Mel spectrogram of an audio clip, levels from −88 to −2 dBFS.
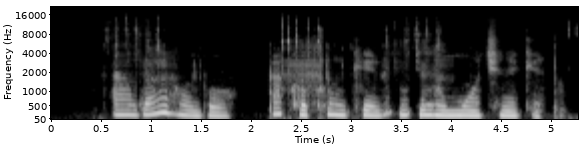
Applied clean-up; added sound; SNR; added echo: neural mask model Resemble Enhance denoiser.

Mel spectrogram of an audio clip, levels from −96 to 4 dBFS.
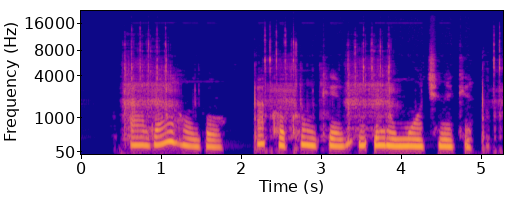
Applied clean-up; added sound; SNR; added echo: classical method spectral subtraction.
